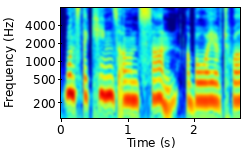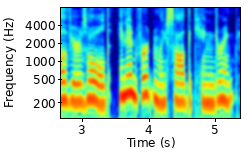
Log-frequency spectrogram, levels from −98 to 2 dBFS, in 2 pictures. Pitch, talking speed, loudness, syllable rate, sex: 225 Hz, 180 wpm, -18 LUFS, 4.1 syllables/s, female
